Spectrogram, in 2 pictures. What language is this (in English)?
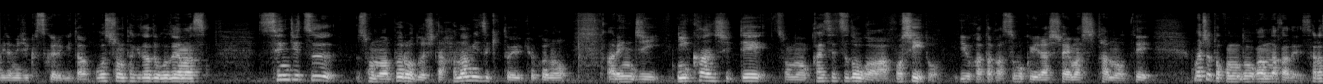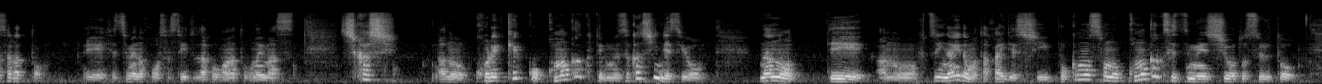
Japanese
